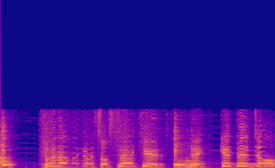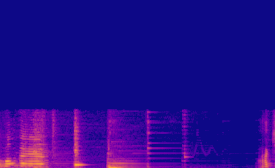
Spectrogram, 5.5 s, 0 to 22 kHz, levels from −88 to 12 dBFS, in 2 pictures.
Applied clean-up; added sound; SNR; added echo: neural mask model RNNoise.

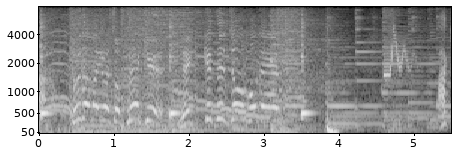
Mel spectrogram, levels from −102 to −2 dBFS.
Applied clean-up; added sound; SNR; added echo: none; Cowbell; 5 dB; none.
